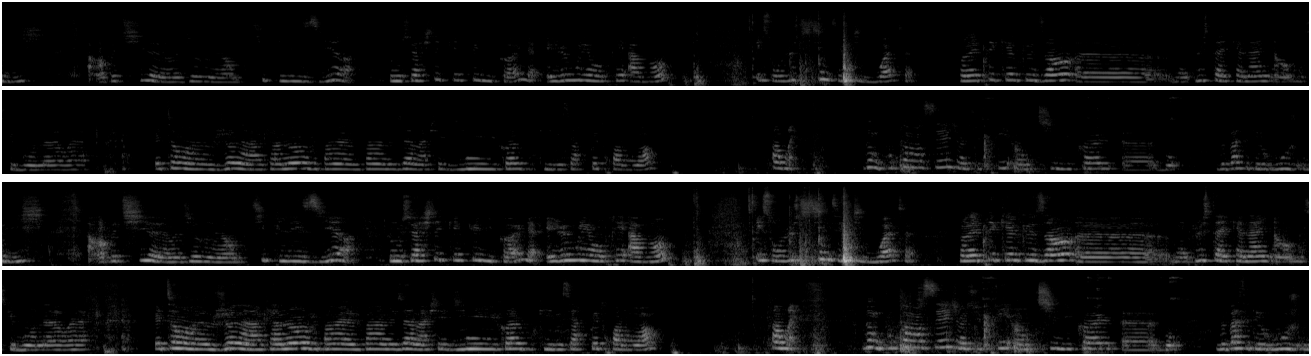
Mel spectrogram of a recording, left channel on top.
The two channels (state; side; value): quieter; left; 8.1 dB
